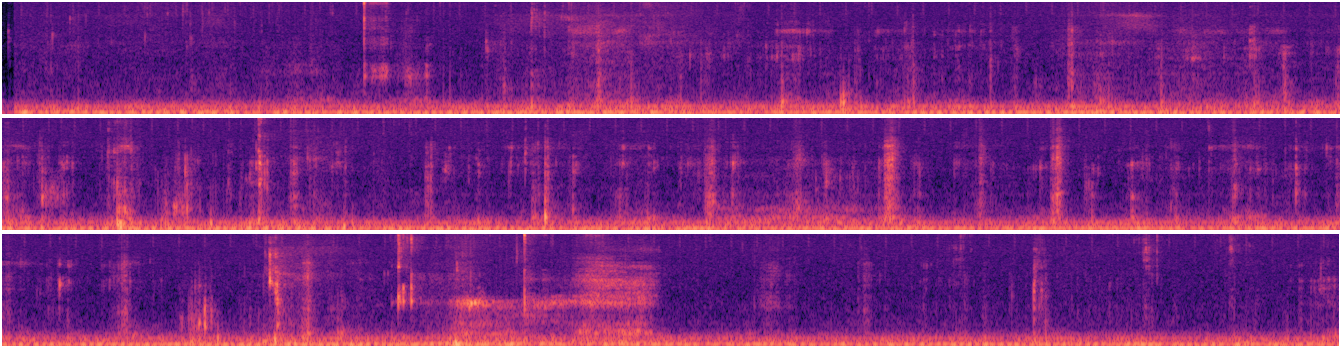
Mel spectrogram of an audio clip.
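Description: A person chewing soft food close to the microphone, with many small wet mouth clicks. A steady low hum runs underneath.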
